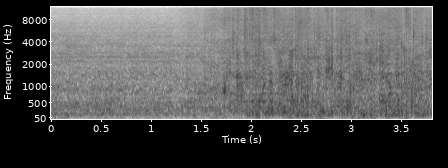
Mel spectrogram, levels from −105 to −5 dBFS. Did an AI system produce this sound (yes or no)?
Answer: yes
